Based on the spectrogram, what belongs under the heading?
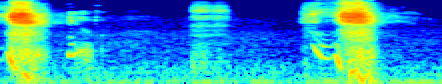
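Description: Two sharp, hissing sneezes about two and a half seconds apart, each preceded by a brief inward breath.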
